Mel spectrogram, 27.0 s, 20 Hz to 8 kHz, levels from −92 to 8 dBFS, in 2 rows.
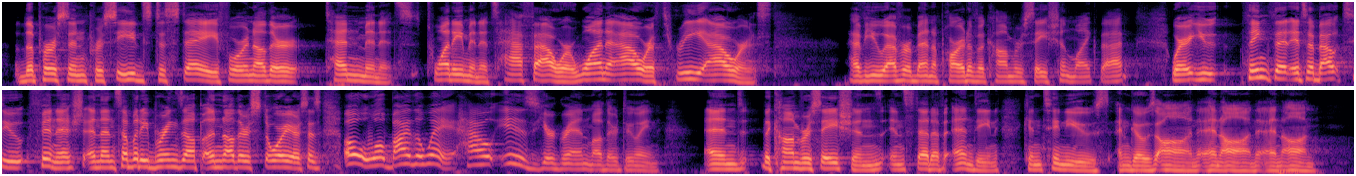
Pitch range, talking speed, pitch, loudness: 130-175 Hz, 155 wpm, 150 Hz, -19 LUFS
